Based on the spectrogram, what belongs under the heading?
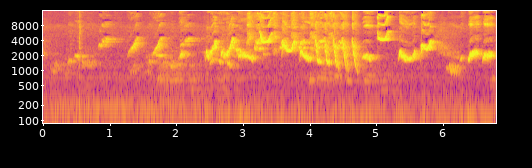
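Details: Varied song of a white-rumped shama, said to carry cililin and kapas tembak material in a continuous flow. Rising slurred whistles build into fast chattering trills, rapid buzzy notes and sharp upslurred whistles, over a faint low background hum.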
